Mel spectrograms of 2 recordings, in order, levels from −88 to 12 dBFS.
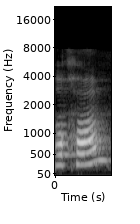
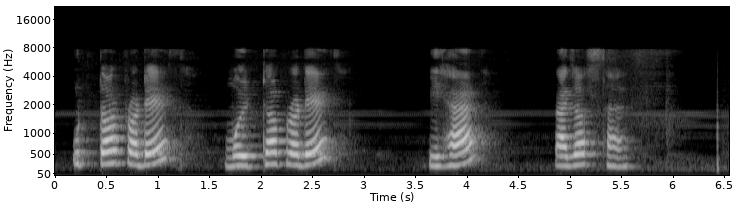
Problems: none marked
